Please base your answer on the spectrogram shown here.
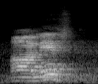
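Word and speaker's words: honest: इसका प्रोनाउंसिएशन देखो, इसका उच्चारण देखो कैसे, किससे शुरू हो रहा है, ऑनेस्ट।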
